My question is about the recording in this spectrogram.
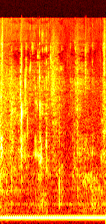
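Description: Steady low electrical hum, with a few faint ticks and rustles of Bible pages being turned.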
